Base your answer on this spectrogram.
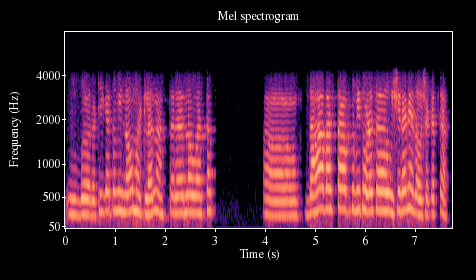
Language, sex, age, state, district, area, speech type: Marathi, female, 45-60, Maharashtra, Nagpur, urban, conversation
